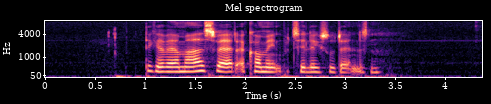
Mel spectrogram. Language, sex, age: Danish, female, 32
